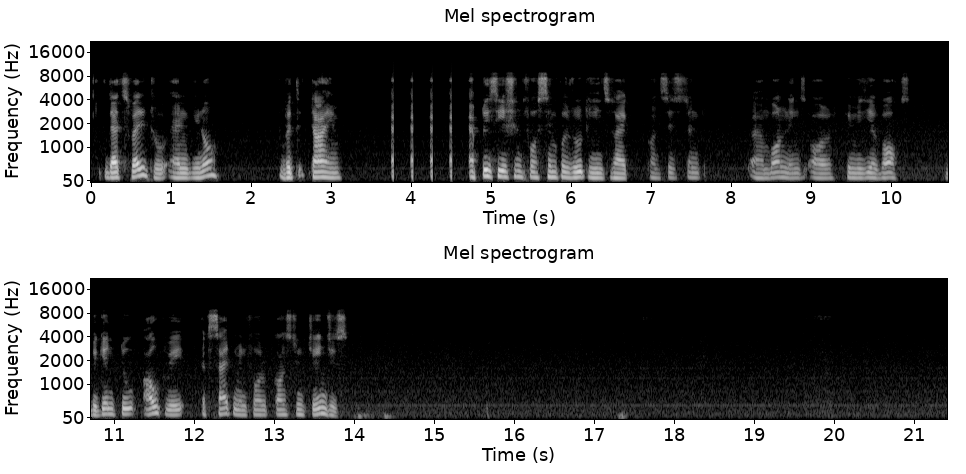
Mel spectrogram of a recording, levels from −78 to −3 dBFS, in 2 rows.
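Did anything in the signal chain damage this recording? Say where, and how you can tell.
Yes. At the playback stage, a CD stuck on one turn makes the speech stutter from 3.78 to 4.75 s. A scratch keeps throwing the laser back a track, so a 0.24 s slice repeats four times, each with a brief mute, just before "appreciation for simple".

In call processing, automatic gain rising follows a drop of about 11 dB in the input level, as the talker moves back around 6.5 s. Just after "appreciation for simple", from 6.28 to 10.03 s, the control slowly adds about 4 dB, so the voice and the room noise swell together.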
